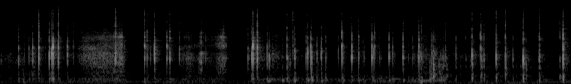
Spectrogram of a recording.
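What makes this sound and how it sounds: Long acrylic nails scratch and tap a small holographic cardboard product box. Brief rasping scratches mix with a rapid series of sharp, dry, bright clicks, each stopping instantly with almost no low end.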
